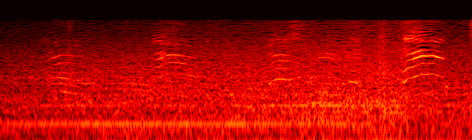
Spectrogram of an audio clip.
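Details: A cat trapped in concrete cement gives short, thin, high meows about once a second, the last one louder and more strained, over a steady low engine-like hum and background noise.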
